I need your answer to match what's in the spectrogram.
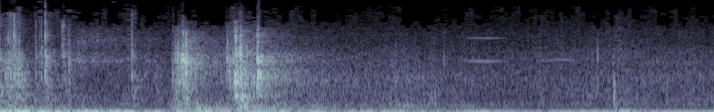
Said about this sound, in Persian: با کلید در اتاق را باز می کند و وارد می شود.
